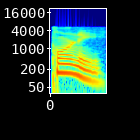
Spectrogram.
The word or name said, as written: porny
